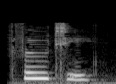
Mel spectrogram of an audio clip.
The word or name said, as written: footy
